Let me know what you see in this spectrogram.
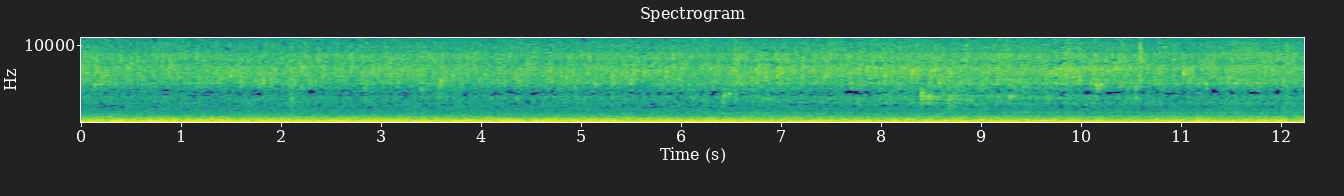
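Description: Steady sizzle of flour-dredged pieces frying in oil in a wok.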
